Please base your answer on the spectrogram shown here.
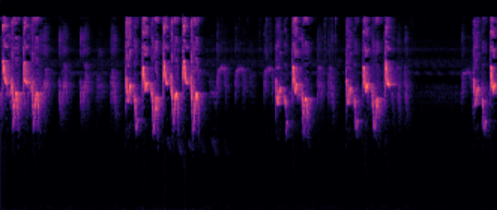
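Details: Semi-crystal bar-winged prinia, lively calling, used to provoke other prinias into singing: bursts of rapid, sharp high chirps and descending notes repeated in quick clusters, separated by short pauses, with faint low background hum.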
